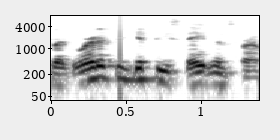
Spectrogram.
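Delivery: plain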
